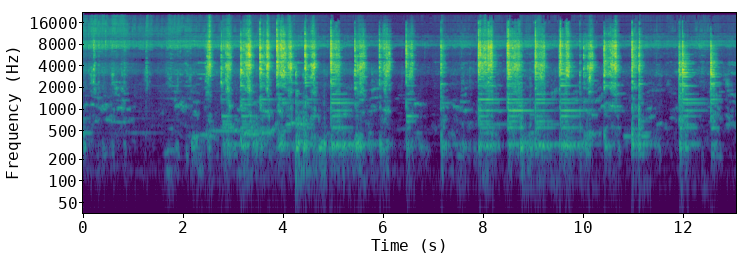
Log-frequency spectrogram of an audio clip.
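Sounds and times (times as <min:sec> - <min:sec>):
spatula scraping a frying pan: 0:02.2 - 0:13.0
spatula clinks: 0:02.4 - 0:06.6, 0:07.9 - 0:11.3.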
